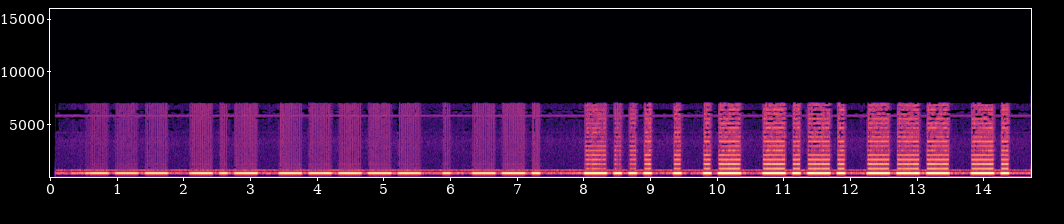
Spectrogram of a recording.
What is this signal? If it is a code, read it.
Morse code, heard as a keyed tone, about 11 wpm, 430 Hz. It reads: OK0EG BEACON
